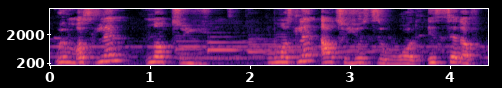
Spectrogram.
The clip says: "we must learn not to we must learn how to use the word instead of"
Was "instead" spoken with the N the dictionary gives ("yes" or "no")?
yes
